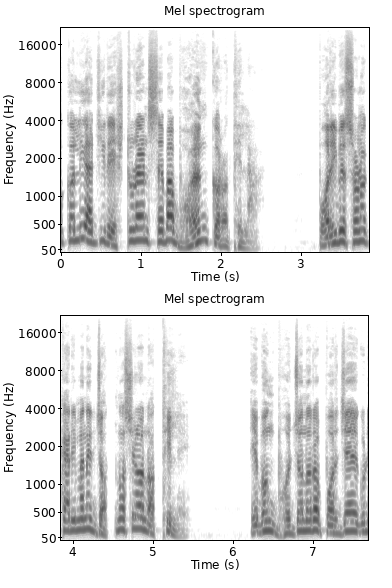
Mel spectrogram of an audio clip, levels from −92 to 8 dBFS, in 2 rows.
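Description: From start to finish, the speech carries channel delay (comb filtering). One channel arrives around 10 ms late, and the two are summed to mono. Cancellation begins near 50 Hz and repeats at evenly spaced frequencies. The result sounds hollow and phasey throughout.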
